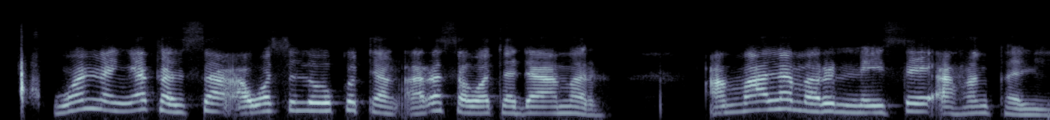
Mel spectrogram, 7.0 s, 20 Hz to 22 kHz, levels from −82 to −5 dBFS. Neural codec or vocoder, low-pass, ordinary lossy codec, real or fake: codec, 44.1 kHz, 2.6 kbps, SNAC; 10.8 kHz; Opus, 16 kbps; fake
